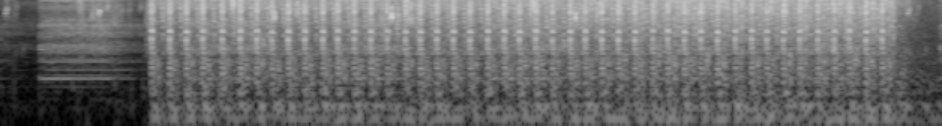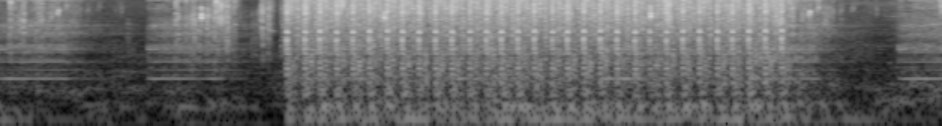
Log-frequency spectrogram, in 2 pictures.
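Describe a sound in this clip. A gun fires in long rapid bursts.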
